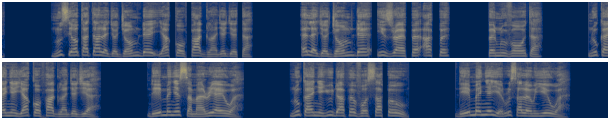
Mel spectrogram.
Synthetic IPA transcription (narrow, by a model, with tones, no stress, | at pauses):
nũ˦si˨wo˦ka˦t̪ã˦lɛ˨d͡ʒɔ˨d͡ʒɔ˨mɖɛ˦ja˦kɔ˦bɸɛ˦a˦ɡlã˨d͡ʒɛ˦d͡ʒe˦t̪a˦ | ɛ˦lɛ˨d͡ʒɔ˨d͡ʒɔ˨mɖɛ˦i˦s̬ɾa˦e˨lɸɛ˦ʔa˦ɸɛ˦ | ɸɛ˦nũ˦vɔ̃˦wo˦t̪a˦ | nũ˦ka˦e˦ɲɛ̃˦ja˦kɔ˦bɸa˦ɡlã˨d͡ʒɛ˦d͡ʑi˦a̰˨ | ɖe˨˦mɛ̃˦ɲɛ̃˦sa˨mã˨ɾi˦a˨ɛ˦wo˨a̰˨ | nũ˦ka˦ɛ˦ɲɛ̃˦ju˦ɖa˨ɸɛ˦vɔ˨sa˦ɸɛ˦wo˨ | ɖe˨˦mɛ̃˦ɲɛ̃˦je˨ɾu˦sa˦le˨mje˦wo˨a̰˨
